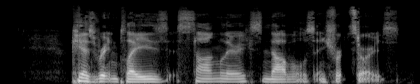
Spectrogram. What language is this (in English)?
English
